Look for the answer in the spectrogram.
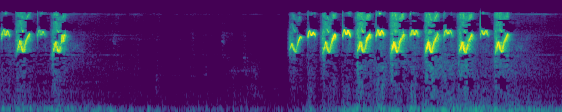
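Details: Gacor Cinereous tit singing in place: a short opening of high two-note phrases, a pause, then a brisk, steady series of the same bright repeated notes at about three per second.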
